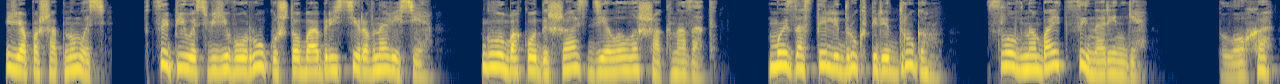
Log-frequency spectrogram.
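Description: Woman narrating in a mellow, measured voice. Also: medium pitch. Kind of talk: first-person audiobook reading of a romance novel.

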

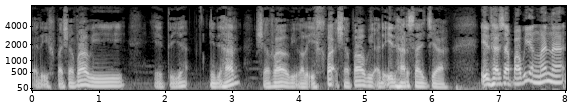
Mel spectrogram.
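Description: A man teaching Quran recitation rules in a radio lesson, explaining step by step, asking and answering his own questions and chanting example verses slowly. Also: fairly low pitch, slightly rough, no echo. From Indonesia. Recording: muffled dry radio broadcast.

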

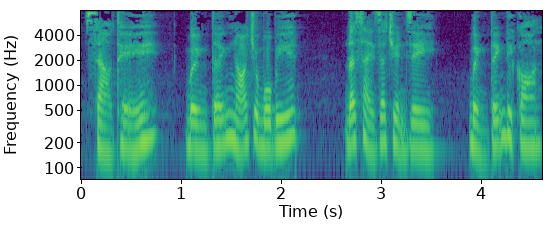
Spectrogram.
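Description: Woman voicing a gentle, reassuring father. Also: fairly low pitch, moderate pace, husky. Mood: concerned. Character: worried middle-aged father, a fisherman.

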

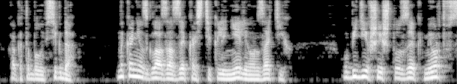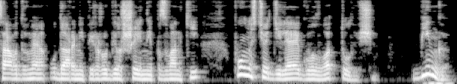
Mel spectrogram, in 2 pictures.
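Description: A man narrating an audiobook in a steady, dramatic reading voice. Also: medium pitch, breathy edge.

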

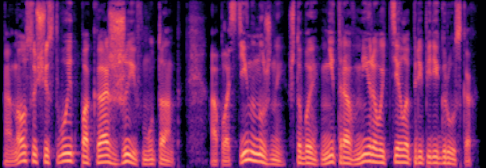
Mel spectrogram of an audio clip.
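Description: A man's voice: lowish voice, expressive, measured pace. A man voicing a blunt, unflappable grown man. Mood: pondering. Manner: blunt, matter-of-fact.

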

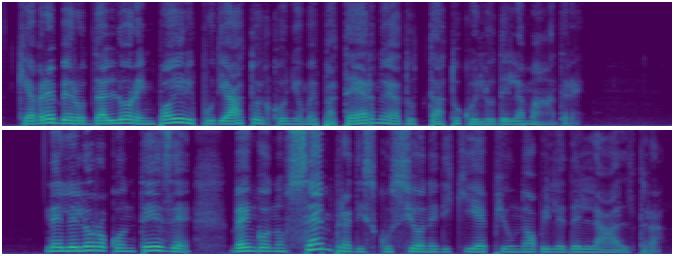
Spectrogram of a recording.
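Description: Woman reader, expressive measured storytelling, dry close sound. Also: fairly low pitch, no room sound. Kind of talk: reading a historical memoir aloud.

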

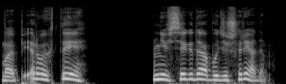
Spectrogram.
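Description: A woman's voice: fairly high pitch, normal speed, darkish tone, lightly acted. Contemptuous angry husband, read by a woman. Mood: cold, harsh. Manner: harsh, contemptuous, clipped. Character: cold, furious husband, adult man. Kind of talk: audiobook character reading.

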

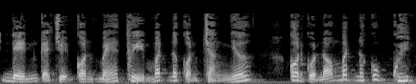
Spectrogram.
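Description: A man's voice: medium pitch, sing-song, normal speed, a little mellow, husky, soft background music. A man voicing a worried middle-aged mother who urges and soothes her daughter. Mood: coaxing.

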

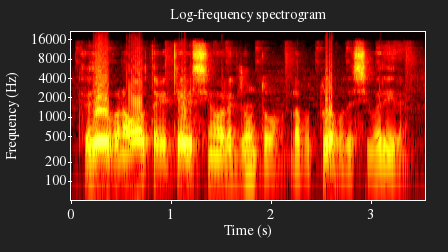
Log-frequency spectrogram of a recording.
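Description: A man's voice: mid-range voice, lively intonation, quick pace, mellow, faint music behind, voice pushed up, close to an everyday voice. A man voicing a protective, hot-headed young man in an audiobook, speaking with urgent insistence.

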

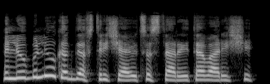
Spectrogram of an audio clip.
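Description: A man voicing a cheerful, fussy elderly schoolteacher woman who exclaims brightly. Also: high-pitched, expressive, normal speed, no echo, studio quality, voice pushed up. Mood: delighted. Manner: chirpy, exclaiming.

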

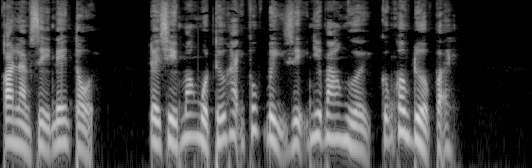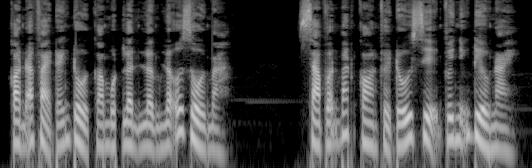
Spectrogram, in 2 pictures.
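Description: Woman narrator as a heartbroken young teacher, pleading and tearful, low dark voice. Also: fairly quick, dry recording, studio quality, close to an everyday voice.

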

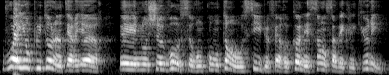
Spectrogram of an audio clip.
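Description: A woman voicing a boisterous, jovial young nobleman who speaks loudly and bluntly in an audiobook. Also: medium pitch, expressive, a little slow, natural voice. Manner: loud, blustering.

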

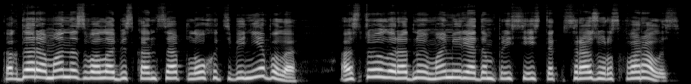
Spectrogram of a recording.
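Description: A woman's voice: high voice, moderate pace, mellow, no room sound, clean studio sound, lightly acted. A woman reading the part of a stern, anxious middle-aged mother who talks in clipped, controlling phrases. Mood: reproachful.

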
